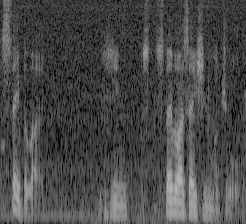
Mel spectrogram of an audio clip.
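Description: A man's voice: medium pitch, very animated, normal speed, creaky, over music, poor audio. A man with a stuffy, snuffly voice from a cold gives casual commentary on his own video game match. He often rambles and stops to correct himself. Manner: rambling, self-correcting, restarts words.

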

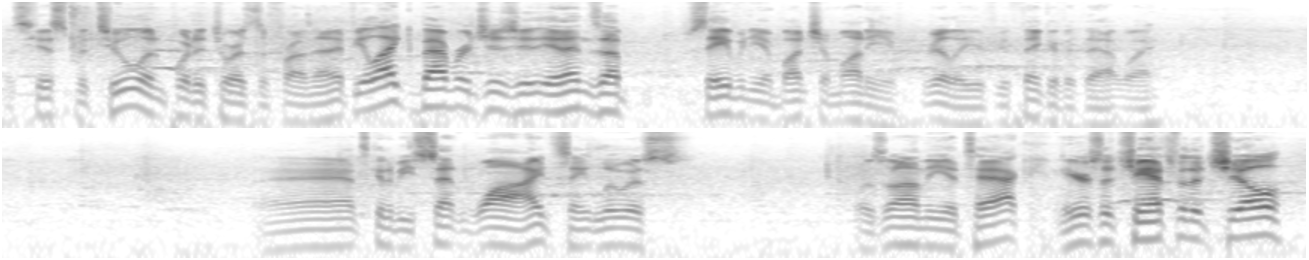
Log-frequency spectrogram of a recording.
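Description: A man's voice: mid-range voice, lively intonation, fairly quick, background noise. A man doing live play-by-play hockey commentary in clipped phrases with chatty asides. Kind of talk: live radio-style sports commentary. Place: indoor ice arena.

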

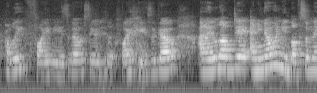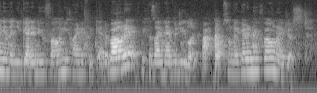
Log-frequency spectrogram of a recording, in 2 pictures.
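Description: A woman's voice: fairly high pitch, bright, forceful tone, roomy sound, slight background noise, low-quality recording. A young woman in her twenties chatting to camera in her bedroom, rambling enthusiastically and saying "like" a lot. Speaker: fitness vlogger. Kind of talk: casual chatty sponsored vlog. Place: bedroom, indoors.

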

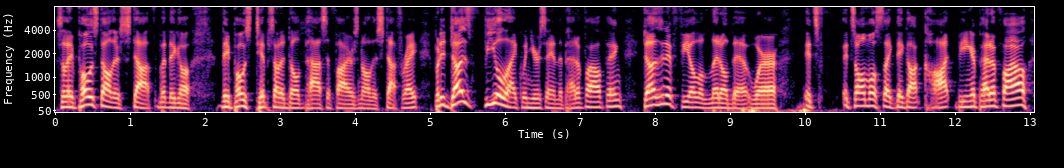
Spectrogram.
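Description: A man's voice: on the high side, animated, moderate pace, fairly bright tone, no room sound, studio quality. A man in his thirties hosting a comedy podcast, riffing casually and profanely and acting out imagined dialogue. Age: 30s. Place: small podcast studio. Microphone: close studio mic on boom arm.

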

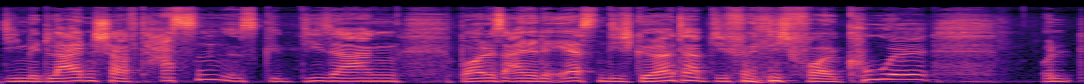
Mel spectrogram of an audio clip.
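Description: A man with a medium-pitched voice talks casually as a podcast co-host. He thinks aloud in a hesitant, searching way. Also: moderate pace. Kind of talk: casual discussion.

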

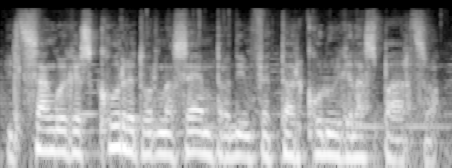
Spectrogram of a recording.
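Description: An actor playing a tormented, ambitious noble warrior in an Italian radio drama, solemn and theatrical. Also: male voice, medium pitch, fairly even intonation, moderate pace, faint music behind, lightly acted. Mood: brooding, conflicted.

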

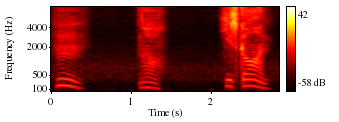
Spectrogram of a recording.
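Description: A man's voice: fairly high pitch, drawn-out words, a bit bright, slight background noise. An actor playing a plucky, impulsive teenage boy hero with an American accent in a video game cutscene. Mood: puzzled. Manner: eager, boyish.

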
